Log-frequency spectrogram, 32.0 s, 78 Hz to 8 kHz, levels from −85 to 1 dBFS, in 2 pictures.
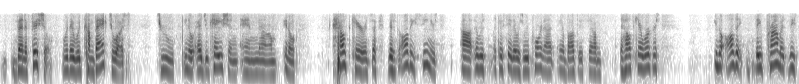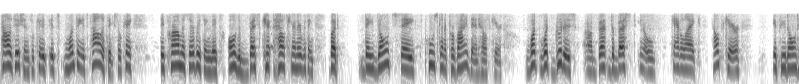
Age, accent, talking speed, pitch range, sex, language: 60-79, American, 185 wpm, 170-205 Hz, female, English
